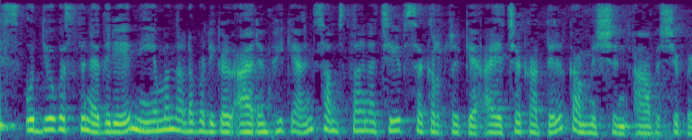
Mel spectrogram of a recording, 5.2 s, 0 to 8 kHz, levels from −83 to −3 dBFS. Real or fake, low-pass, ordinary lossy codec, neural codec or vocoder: real; 7.2 kHz; none; none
